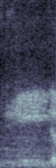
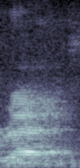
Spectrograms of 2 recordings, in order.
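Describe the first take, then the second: First: "read" said as "reed", long ee vowel; "read" in present-tense sound, "reed"; wrong pronunciation demo. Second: "read" said as "red", short e vowel; "read" as past participle, spoken "red"; correct past-tense pronunciation. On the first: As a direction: say "read" to rhyme with "need", as the wrong form. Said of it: "read হবে না". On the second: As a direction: say "read" to rhyme with "bed". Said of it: "উচ্চারণটা হবে read". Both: Shown as a demonstration.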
